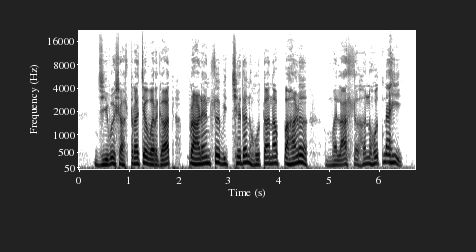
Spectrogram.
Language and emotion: Marathi, disgusted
